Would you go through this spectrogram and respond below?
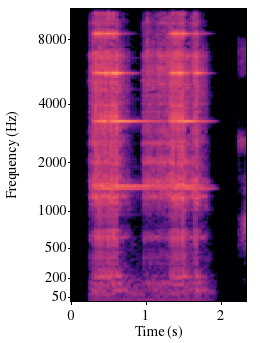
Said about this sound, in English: There's a gate in front of the door. It's like a gated front yard. Is it locked? There's a bell, though. Cool. I'm going to ring the bell, I guess.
